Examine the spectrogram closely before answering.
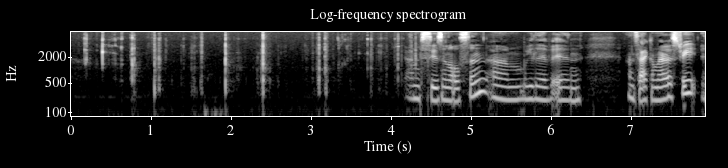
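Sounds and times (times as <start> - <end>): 
ice being chewed: 0.0 - 6.0
speech: 4.2 - 7.9.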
